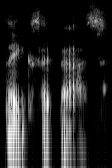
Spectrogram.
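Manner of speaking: whispered. Real, not acted. Closing share, voice drops away.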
